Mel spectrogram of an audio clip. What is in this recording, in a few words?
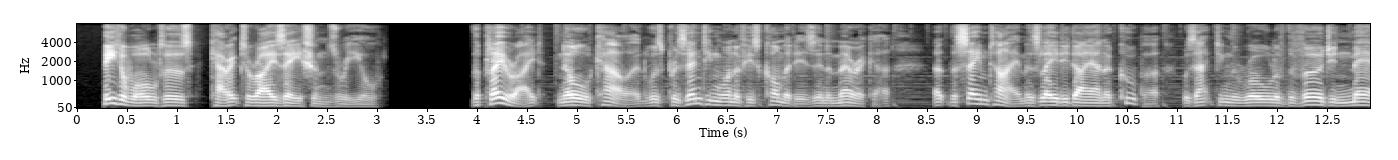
Characterisations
